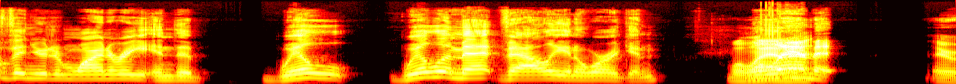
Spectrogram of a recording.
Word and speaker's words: Willamette: He owns and operates a small vineyard and winery in the Willamette Valley in Oregon.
